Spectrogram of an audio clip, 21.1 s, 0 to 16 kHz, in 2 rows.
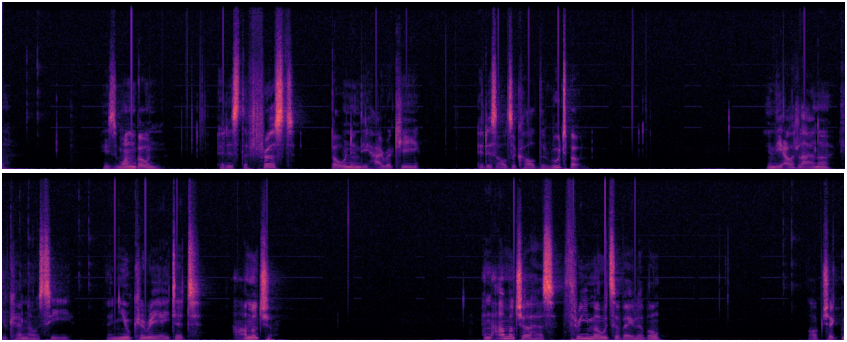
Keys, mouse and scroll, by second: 0.6 click, 11.1 click, 11.8 click, 20.6 click.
